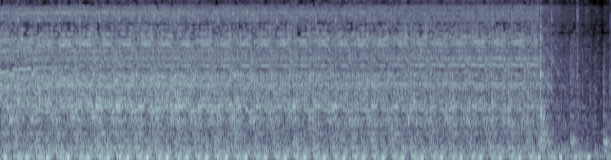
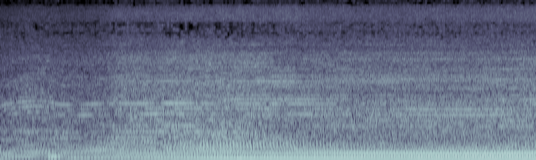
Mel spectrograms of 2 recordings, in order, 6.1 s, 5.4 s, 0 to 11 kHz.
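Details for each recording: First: New Westinghouse 20,000 W portable generator on its first start-up. The starter churns evenly for about five seconds and the engine never catches; no fuel is reaching it because the fuel shut-off valve is closed. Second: Westinghouse 20,000 W portable generator powering a whole house: steady, even drone with a smooth low hum holding speed under load, no misses or surging; running healthy.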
